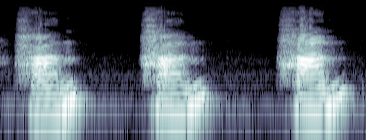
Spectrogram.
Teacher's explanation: A primeira sílaba termina com N, então a gente cola a língua no céu da boca.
